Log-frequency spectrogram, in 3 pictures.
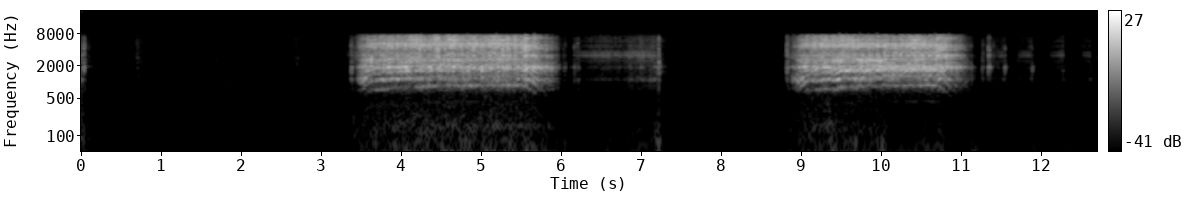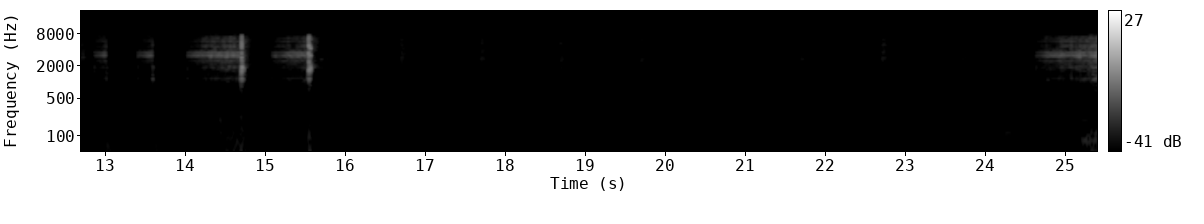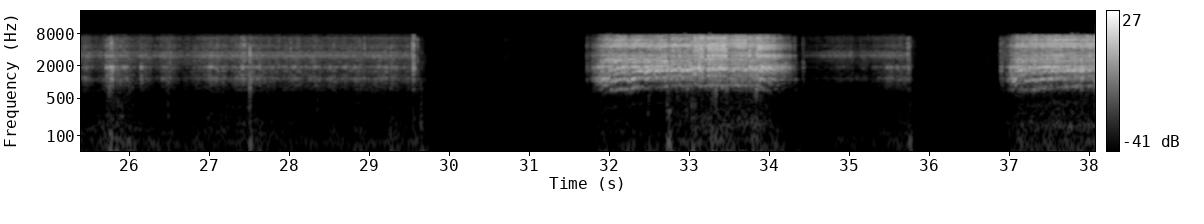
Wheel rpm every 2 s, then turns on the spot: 0, 30, 90, 0, 50, 40, 0, 0, 0, 0, 0, 0, 10, 20, 10, 10, 90, 20, 50.
24-30 34-36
